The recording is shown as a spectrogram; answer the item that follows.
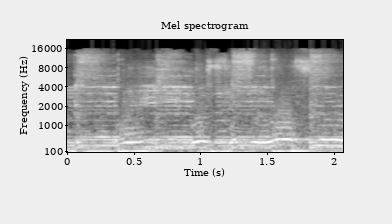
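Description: Live amplified band music in a Latin grupero style: electric bass, drum kit and electronic keyboard playing together, loud and continuous, with a wavering lead melody carried over a steady rhythm.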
